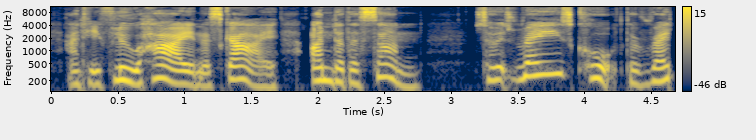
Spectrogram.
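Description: Someone reads in a natural reading voice.

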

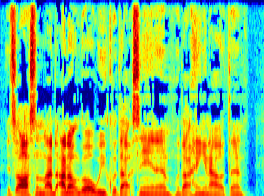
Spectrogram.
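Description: A man talks at a very fast pace with an American accent against a quiet background. His fairly low voice stays monotone and flat. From Utah. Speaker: college basketball player. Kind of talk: interview.

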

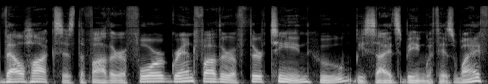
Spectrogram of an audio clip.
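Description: Recorded very clean with a silent background and a dry, close sound with no echo, a man with an unremarkable speaking voice talks at a moderate pace with lively intonation. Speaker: radio host. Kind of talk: interview.

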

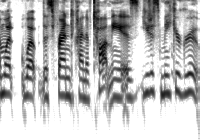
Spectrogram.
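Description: In a dry, close sound with no echo, a woman with an American accent uses a normal speaking voice at medium pitch, talking at a fairly quick pace with fairly even intonation. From Utah. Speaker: mother of five on parenting panel. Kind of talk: casual chat.

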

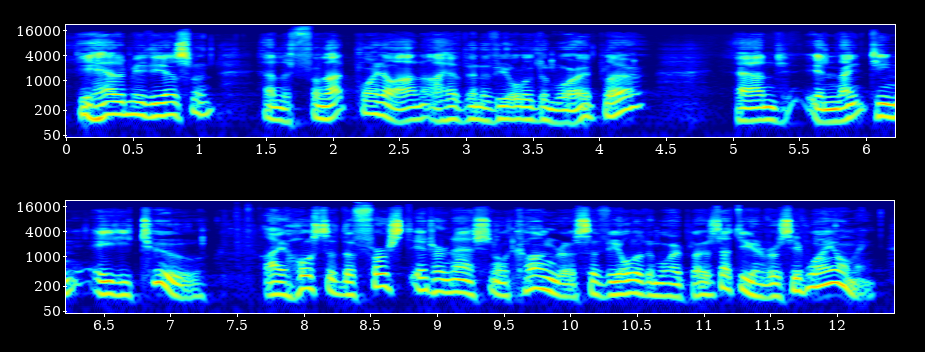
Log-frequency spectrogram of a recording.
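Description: A man with a normal speaking voice talks at a medium pitch and moderate pace, keeping very even loudness and lively intonation. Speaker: viola d'amore expert and teacher.

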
